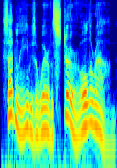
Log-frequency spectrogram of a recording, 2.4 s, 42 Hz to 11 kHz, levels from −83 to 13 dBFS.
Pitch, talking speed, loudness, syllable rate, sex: 155 Hz, 230 wpm, -16 LUFS, 6.2 syllables/s, male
